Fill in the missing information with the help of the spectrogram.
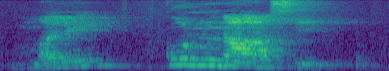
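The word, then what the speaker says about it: مَلِكُ النَّاسِ: And when you pronounce again, combine this kaf with the noon. Don't sound alif here. Malikunnasi. Malikunnasi.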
